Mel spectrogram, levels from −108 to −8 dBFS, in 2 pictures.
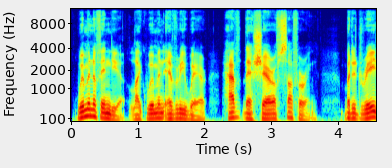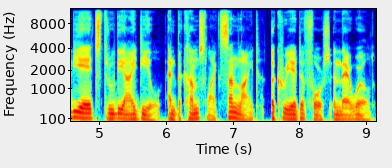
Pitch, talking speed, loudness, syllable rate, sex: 95 Hz, 175 wpm, -21 LUFS, 5.7 syllables/s, male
